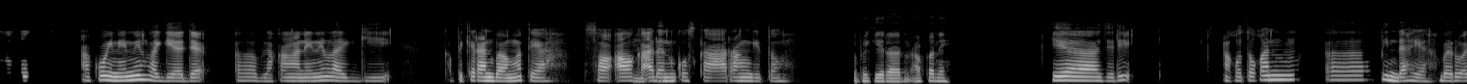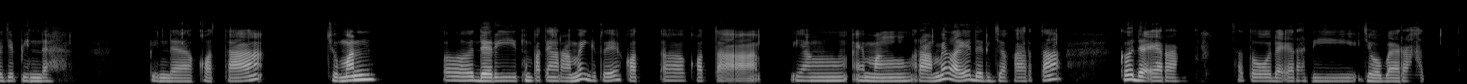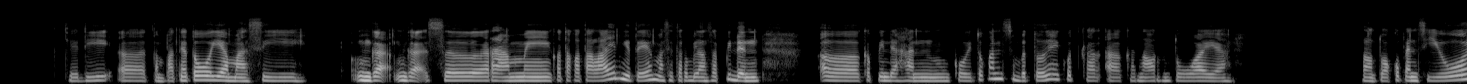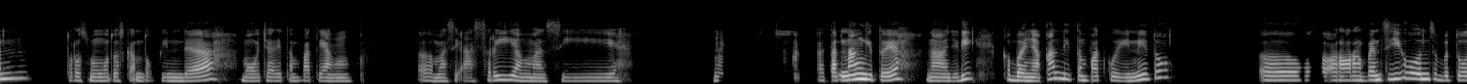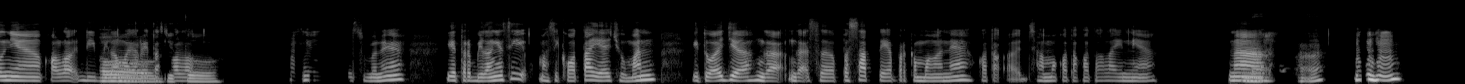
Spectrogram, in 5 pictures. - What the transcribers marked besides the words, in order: other background noise; other noise
- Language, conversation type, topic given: Indonesian, advice, Bagaimana cara pindah ke kota baru tanpa punya teman dekat?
